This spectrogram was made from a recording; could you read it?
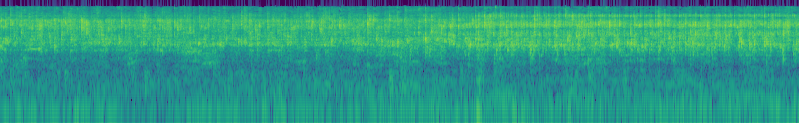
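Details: LG automatic washer after a repair, where water had kept filling and draining out, set to a very low water level: steady, even rush of water with no knocking or pump strain. The machine now fills and holds water normally.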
